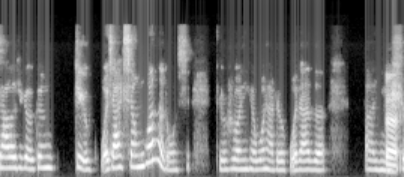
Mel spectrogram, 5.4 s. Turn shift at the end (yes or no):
no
